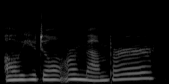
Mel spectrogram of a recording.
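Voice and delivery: softly voiced, careful question; hushed retold line; quiet acted quote. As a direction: drop to a soft, tentative voice. Acted quote of gentle, concerned friend.

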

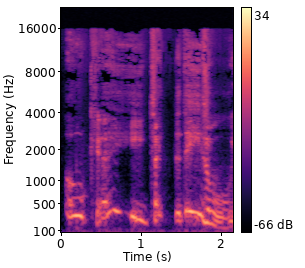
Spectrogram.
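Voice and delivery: very high, drawn-out pleading squeak; mock meek surrender. Driver facing three burly diesel thieves, mock meek surrender. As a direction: give in slowly in a high, wavering mock voice.

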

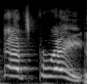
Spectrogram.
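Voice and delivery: high, bright fake praise; gushing friend. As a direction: gush like a polite friend. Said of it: "they were like".

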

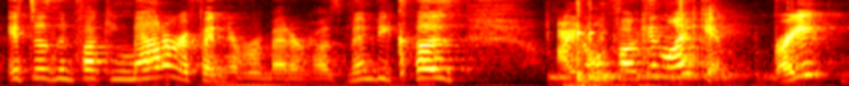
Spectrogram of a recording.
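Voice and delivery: working herself into a loud rant; heated rant. Real, not acted. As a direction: pitch shoots up as the rant builds. Ranting about husband.

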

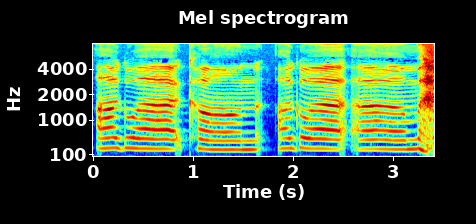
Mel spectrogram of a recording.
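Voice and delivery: slow, halting learner's Spanish; imitating a non-fluent Spanish attempt; broken Spanish. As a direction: grope slowly through broken Spanish. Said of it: "very broken Spanish".

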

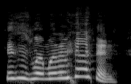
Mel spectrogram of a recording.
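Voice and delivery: high mocking fan voice; whiny know-it-all taunt; mock Nuggets fan. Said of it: "You're gonna be like".

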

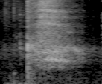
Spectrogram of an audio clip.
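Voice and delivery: heavy unvoiced sigh. Speaker bracing to keep going after rock bottom, sighing. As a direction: let out a big breath. Making herself say okay, psyching up.

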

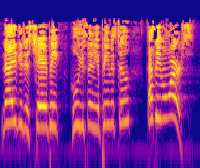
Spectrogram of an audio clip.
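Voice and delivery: high, outraged disbelief. Real, not acted. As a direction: pitch rising in outrage. Outraged rant.

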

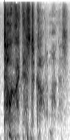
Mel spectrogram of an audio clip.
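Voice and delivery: hushed, awed whisper; a stunned whisper to the congregation. Real, not acted. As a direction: breathe it, almost afraid to say it. Awed aside after the psalm.

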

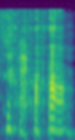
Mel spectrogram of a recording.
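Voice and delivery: high snake chuckle; a slow amused chuckle. A narrator's reading. Kaa chuckling at the cobras, amused. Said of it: "said Kaa with a chuckle".

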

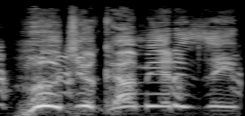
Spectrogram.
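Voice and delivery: high, full-voiced MC holler; hype shout. Kid behind the speaker asking who they came to see, hype shout. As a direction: imitate an emcee yelling to rile up a crowd. Kid works up crowd again.

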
